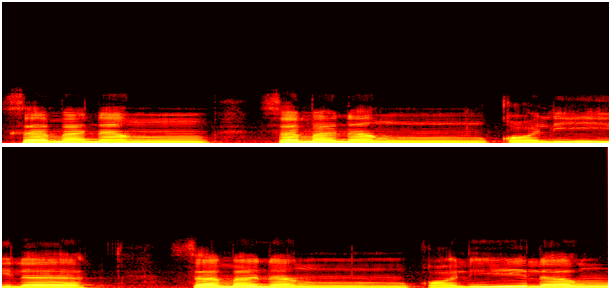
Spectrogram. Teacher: Nah, nampak adanya tanwin bertemu dengan qaf ialah hukum ikhfa hakiki. Ikhfa di sini tebal kerana nun mati bertemu dengan huruf ikhfa yang tebal yang isti'la, maka bunyi ikhfa-nya pun tebal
